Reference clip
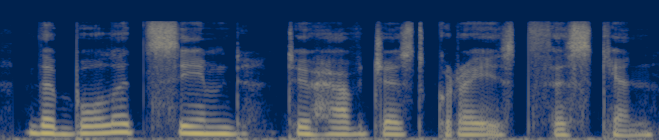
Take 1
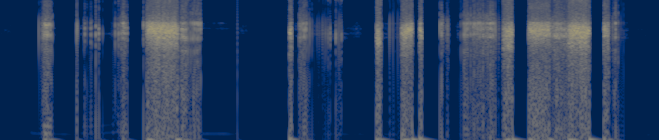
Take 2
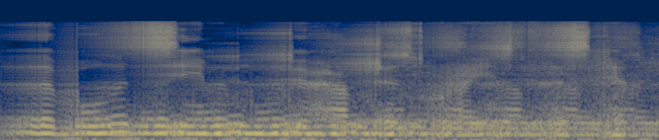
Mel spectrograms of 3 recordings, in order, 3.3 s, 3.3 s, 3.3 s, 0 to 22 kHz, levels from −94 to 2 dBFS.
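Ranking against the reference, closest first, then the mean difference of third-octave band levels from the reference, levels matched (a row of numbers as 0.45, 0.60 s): 2, 1; 7.5, 15.0 dB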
